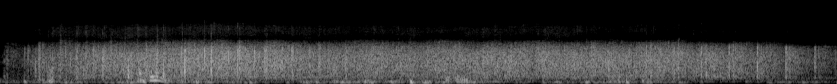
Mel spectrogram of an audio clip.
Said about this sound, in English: Don't applaud, throw money, please.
